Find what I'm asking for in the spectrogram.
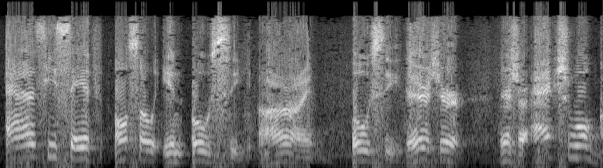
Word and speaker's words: Hosea: So, a Greek guy would pronounce it OC. But this is Hosea.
